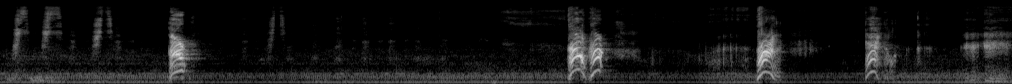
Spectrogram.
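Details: Angry chihuahua giving sharp, high yappy barks, single and doubled, spaced a few seconds apart with quieter panting and faint speech-like sounds between, over a steady low electrical hum.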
